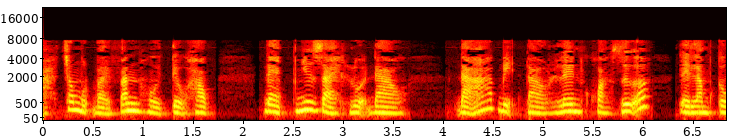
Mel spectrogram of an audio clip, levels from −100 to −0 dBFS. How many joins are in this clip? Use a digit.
0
